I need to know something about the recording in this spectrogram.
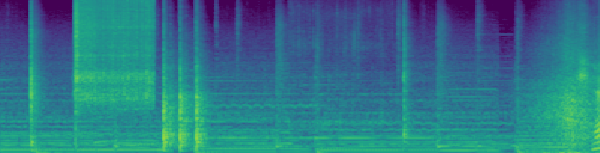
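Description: Electric coffee grinder running in one burst of about a second, with a few clicks and knocks of handling around it, over background music.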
